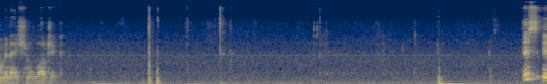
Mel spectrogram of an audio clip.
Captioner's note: clicking sounds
